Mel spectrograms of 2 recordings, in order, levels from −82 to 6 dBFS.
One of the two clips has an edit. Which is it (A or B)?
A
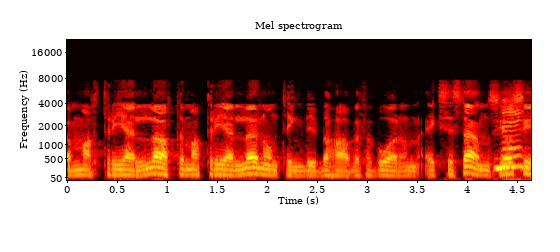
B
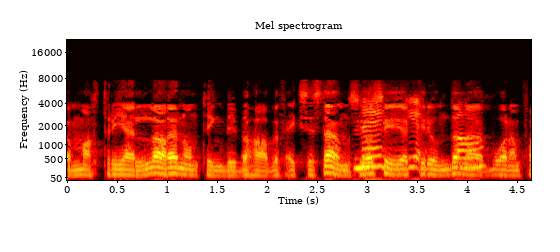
B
